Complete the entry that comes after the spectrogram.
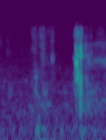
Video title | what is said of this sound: Let's Color- Where the Wildflowers Grow- inktense watercolor and prismacolor pencils | you hear that little bally thing in there rolling around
